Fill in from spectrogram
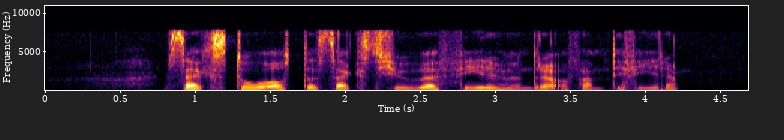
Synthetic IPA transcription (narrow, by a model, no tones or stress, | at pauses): sɛkst̪ʰuːɔt̪ːəsɛksçʉːəfiːɾəhʉnd̪ɾəʔo̰ːfɛmt̪ɪfiːɾə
